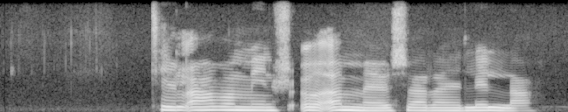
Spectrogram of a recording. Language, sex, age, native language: Icelandic, female, 13, Icelandic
